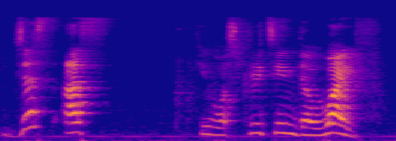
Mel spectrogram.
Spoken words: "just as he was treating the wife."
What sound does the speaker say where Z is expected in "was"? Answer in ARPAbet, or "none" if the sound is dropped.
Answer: S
